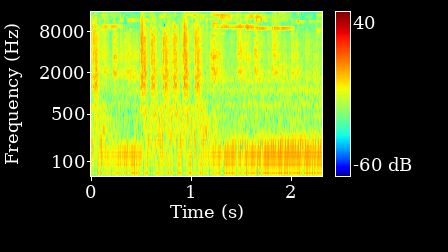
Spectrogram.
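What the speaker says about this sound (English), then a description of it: "Could be a 20mm gun on that thing." A 20mm or 30mm cannon firing in the Arma 3 video game, a loud rapid burst of heavy shots over a steady engine drone.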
